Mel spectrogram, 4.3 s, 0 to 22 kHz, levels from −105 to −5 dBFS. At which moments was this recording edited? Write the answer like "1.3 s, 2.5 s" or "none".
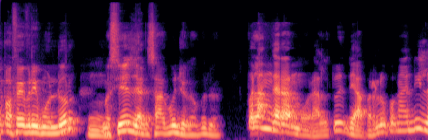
2.3 s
